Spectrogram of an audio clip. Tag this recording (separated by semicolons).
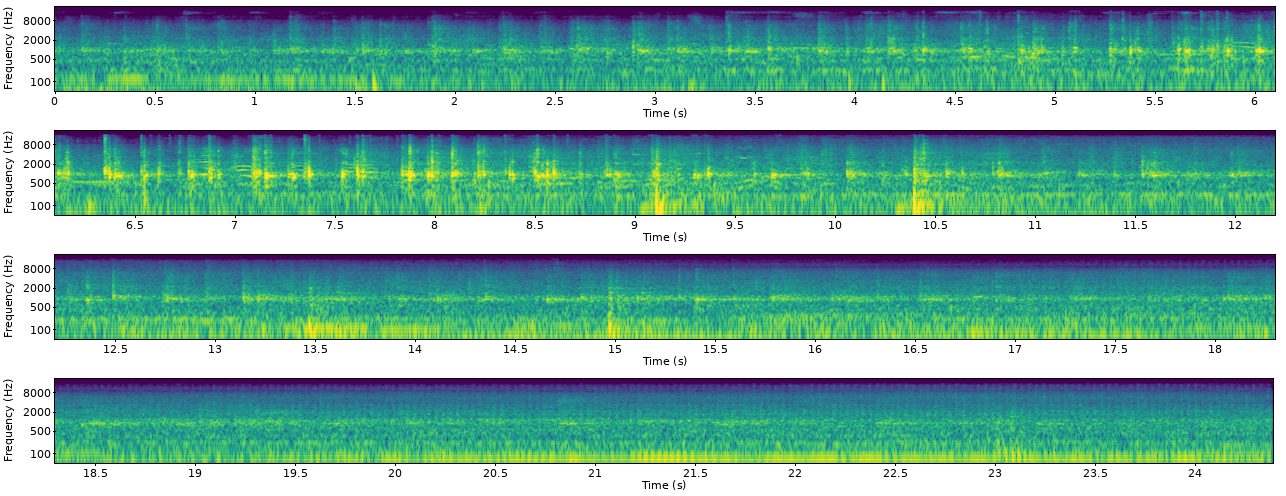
horse; people; vienna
